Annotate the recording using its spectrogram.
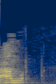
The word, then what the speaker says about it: عمرو: مثلا مثل واو الجماعة، مثل الواو اللي في عمرو، ما حد ينطقها عمرو صح، ولكن يقولون عمرو، والواو يقولون للتفرقة بينه وبين عمر مثلا.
